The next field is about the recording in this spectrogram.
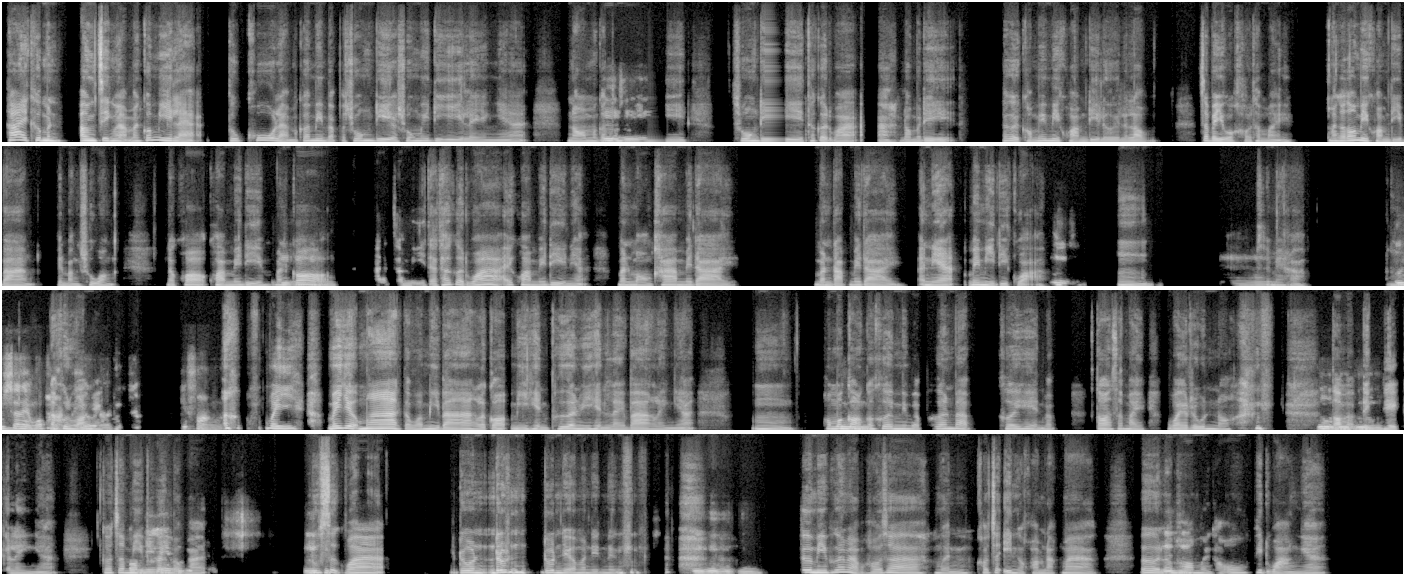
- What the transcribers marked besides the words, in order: other background noise; tapping; other noise; chuckle; chuckle; laughing while speaking: "รุ่น"; chuckle
- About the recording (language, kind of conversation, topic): Thai, unstructured, คุณเคยรู้สึกไหมว่าความรักทำร้ายจิตใจมากกว่าทำให้มีความสุข?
